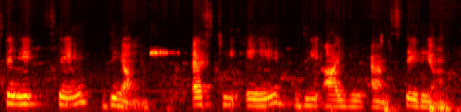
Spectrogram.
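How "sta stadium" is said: 'stadium' said slowly, broken off after 'Sta-' then said in full as STAY-dee-um; slow pronunciation model. Shown as a demonstration. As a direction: model the word 'stadium' slowly, first syllable alone.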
